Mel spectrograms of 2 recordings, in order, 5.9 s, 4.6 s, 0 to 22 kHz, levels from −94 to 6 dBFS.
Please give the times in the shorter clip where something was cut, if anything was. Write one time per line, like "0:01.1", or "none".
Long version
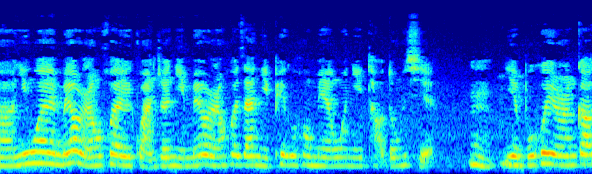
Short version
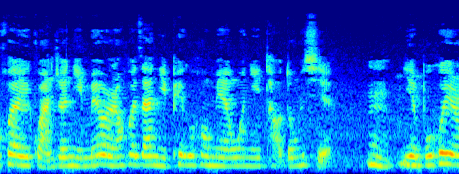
none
